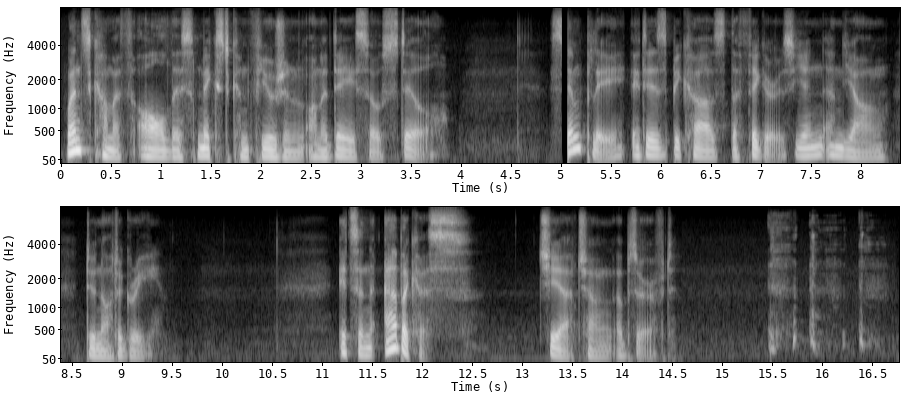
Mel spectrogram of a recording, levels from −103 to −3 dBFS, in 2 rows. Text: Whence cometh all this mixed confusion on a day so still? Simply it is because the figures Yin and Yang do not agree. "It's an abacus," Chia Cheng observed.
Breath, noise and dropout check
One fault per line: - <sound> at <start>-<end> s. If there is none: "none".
- dropout at 5.0-5.1 s
- cough at 15.4-16.7 s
